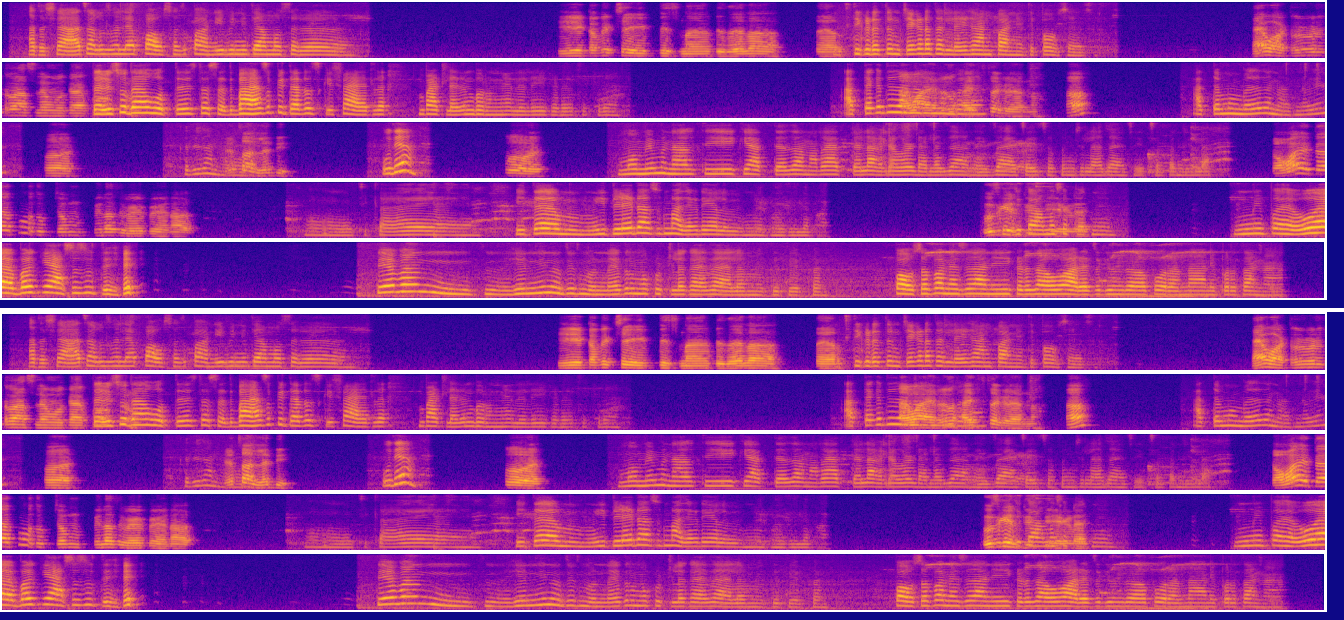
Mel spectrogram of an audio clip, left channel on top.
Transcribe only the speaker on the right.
एकापेक्षा एक भिजणार भिजायला. तयार
नाही वॉटर फिल्टर असल्यामुळे काय प्रॉब्लेम.
नाही व्हायरल
आहेच सगळ्यांना हा
होय.
ते
चाललंय ती
होय.
कवा येत्यात तुमच्या मम्मीलाच वेळ मिळना.
तूच
गेलतीस
तिच्याकडे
